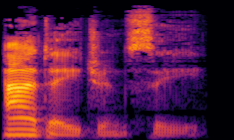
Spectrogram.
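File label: "ad agency", English, British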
